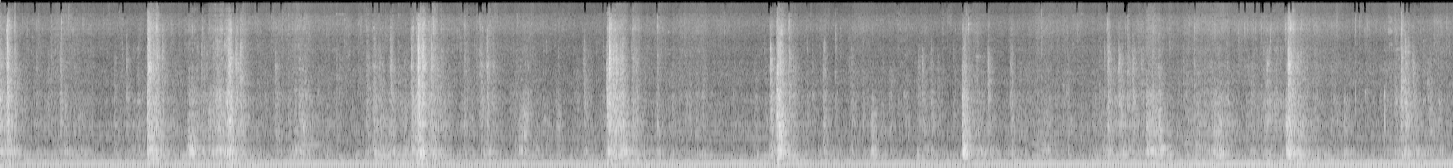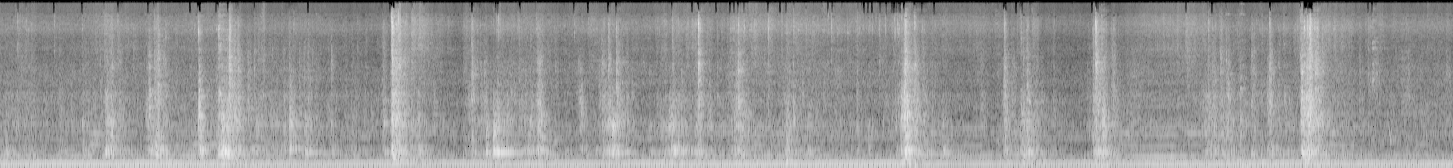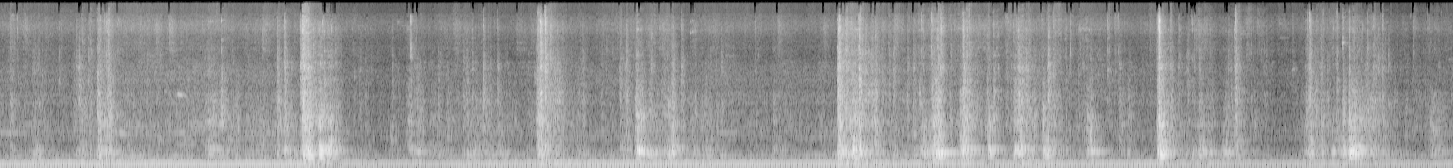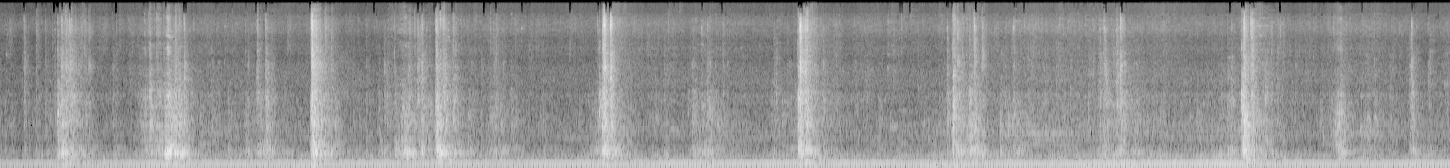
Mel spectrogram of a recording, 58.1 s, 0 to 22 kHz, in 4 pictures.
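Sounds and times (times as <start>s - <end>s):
excavator engine running: 0.0s - 58.0s.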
